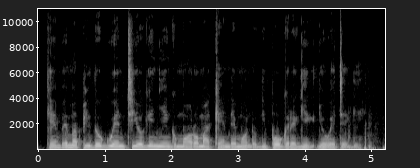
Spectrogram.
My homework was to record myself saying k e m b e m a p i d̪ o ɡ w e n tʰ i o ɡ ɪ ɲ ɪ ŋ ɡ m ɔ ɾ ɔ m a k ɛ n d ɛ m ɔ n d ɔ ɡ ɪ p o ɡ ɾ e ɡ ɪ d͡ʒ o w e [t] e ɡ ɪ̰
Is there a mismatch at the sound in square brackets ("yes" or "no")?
no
